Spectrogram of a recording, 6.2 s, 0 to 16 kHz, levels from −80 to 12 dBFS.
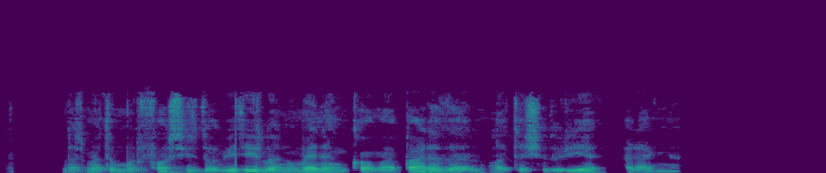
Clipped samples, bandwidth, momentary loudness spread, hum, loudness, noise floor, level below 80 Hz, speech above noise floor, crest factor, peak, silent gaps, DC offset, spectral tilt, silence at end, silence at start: under 0.1%; 8 kHz; 10 LU; none; -29 LUFS; under -90 dBFS; -60 dBFS; over 62 dB; 18 dB; -10 dBFS; 4.57-4.65 s; under 0.1%; -5 dB/octave; 1.1 s; 0.45 s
